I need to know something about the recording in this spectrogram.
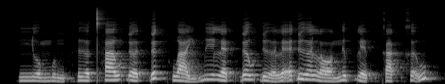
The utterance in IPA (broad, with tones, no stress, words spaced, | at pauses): ɲo˨˩mu˧˩ŋ hɨ˨˩ə̯t̪ʰa˨˦w ɗəː˨˩t̚ɗə˦˥t̚hwa˧˩j mi˧lɛ˨˩k̚ɗə˧w ɗɨ˧˩ə̯lɛ̰˧˥ɗɨ˧ə̯ lɔ˨˩nɨ˦˥p̚le˨˩p̚ ka˨˩k̚xə̰˧˥w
